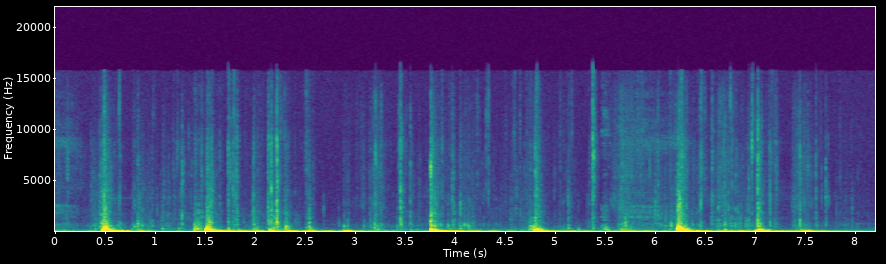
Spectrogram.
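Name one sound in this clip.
Cards are laid down and slide on a tabletop with soft thumps and shuffling.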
